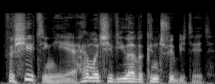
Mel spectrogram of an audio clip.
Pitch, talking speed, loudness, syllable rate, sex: 120 Hz, 250 wpm, -17 LUFS, 7.3 syllables/s, male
